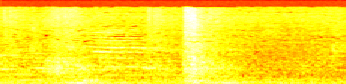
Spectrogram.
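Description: HP DeskJet inkjet printer's mechanism working after a print, faint: short whirs and clicks about a second apart, with brief thin motor whines.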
